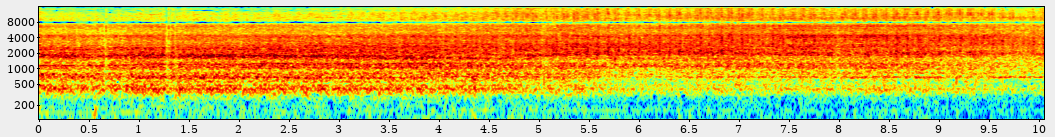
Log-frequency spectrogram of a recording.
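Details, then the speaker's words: Ford Cortina Mk3 newly rebuilt 2.0 Pinto engine, Weber carb, first run with valve clearances on a first setting: steady even idle with light fast ticking; tappets are tapping a bit, clearances will probably be redone. "maybe a little bit happy perhaps but only our first take on the files will probably redoing clearances on those yes it is tap in a bit"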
